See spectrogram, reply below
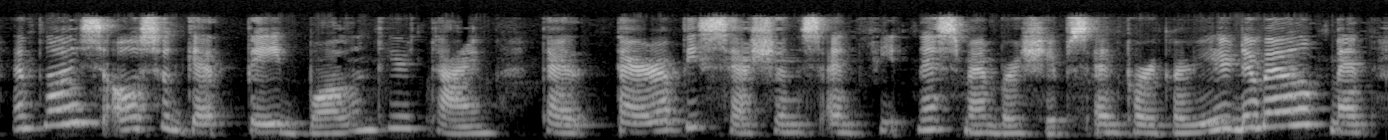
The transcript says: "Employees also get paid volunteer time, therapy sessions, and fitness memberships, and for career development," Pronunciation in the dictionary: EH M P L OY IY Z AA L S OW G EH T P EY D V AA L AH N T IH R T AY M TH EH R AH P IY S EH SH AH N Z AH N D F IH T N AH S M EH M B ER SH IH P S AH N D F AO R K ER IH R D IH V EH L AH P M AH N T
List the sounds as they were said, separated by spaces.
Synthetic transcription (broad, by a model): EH M P L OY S AA L S OW G EH T P EY D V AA L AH N T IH R T AY M T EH R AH P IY S EH SH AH N S AH N D F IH T N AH S M EH M B ER SH IH P S AH N D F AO R K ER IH R D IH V EH L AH P M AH N T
